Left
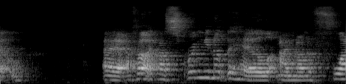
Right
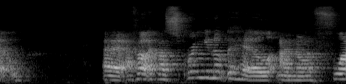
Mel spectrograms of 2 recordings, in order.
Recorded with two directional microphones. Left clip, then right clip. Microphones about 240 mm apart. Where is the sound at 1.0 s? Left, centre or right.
Centre.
